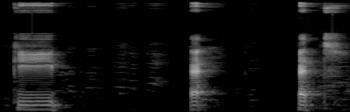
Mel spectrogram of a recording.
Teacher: This is called unrounded vowels. There is no rounding of the lip. E, spreading level.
